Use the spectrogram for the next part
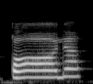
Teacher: قال لام کے زبر کو لمبا نہیں کرنا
